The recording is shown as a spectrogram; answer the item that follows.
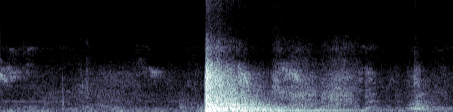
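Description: A door slamming shut about a second in: one sharp, loud bang that rings on and fades away over about a second.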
